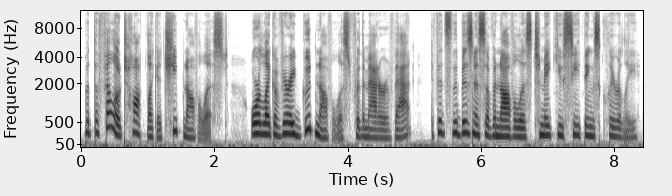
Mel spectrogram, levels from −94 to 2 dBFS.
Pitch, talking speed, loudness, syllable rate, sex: 205 Hz, 220 wpm, -20 LUFS, 5.9 syllables/s, female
